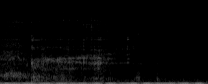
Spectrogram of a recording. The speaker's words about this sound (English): That was a vanilla coke burp if ever I've heard one.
